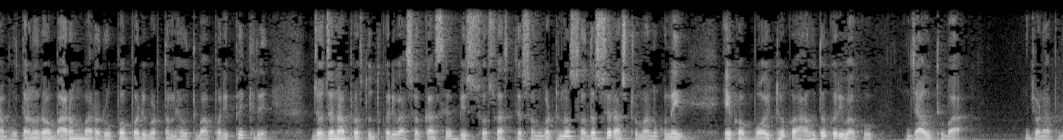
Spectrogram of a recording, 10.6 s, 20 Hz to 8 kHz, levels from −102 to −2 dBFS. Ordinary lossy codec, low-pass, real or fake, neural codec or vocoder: none; 7.2 kHz; real; none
